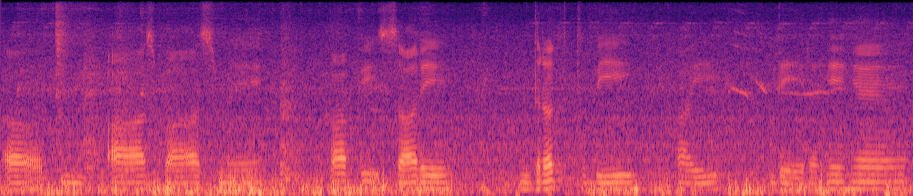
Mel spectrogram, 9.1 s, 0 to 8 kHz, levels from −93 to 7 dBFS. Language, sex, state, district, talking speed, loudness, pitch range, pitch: Hindi, male, Punjab, Kapurthala, 70 wpm, -18 LUFS, 100-110 Hz, 105 Hz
